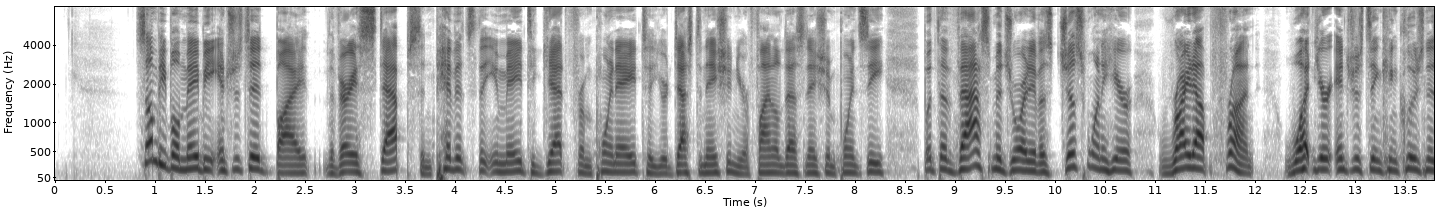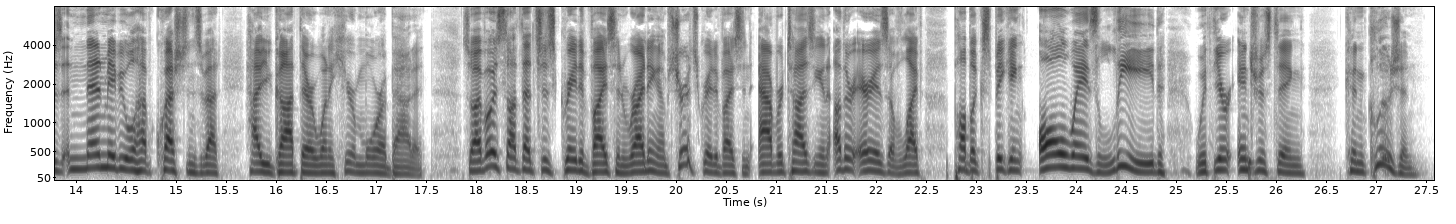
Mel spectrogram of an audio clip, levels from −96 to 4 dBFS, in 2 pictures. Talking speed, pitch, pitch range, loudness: 200 wpm, 155 Hz, 135-185 Hz, -20 LUFS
